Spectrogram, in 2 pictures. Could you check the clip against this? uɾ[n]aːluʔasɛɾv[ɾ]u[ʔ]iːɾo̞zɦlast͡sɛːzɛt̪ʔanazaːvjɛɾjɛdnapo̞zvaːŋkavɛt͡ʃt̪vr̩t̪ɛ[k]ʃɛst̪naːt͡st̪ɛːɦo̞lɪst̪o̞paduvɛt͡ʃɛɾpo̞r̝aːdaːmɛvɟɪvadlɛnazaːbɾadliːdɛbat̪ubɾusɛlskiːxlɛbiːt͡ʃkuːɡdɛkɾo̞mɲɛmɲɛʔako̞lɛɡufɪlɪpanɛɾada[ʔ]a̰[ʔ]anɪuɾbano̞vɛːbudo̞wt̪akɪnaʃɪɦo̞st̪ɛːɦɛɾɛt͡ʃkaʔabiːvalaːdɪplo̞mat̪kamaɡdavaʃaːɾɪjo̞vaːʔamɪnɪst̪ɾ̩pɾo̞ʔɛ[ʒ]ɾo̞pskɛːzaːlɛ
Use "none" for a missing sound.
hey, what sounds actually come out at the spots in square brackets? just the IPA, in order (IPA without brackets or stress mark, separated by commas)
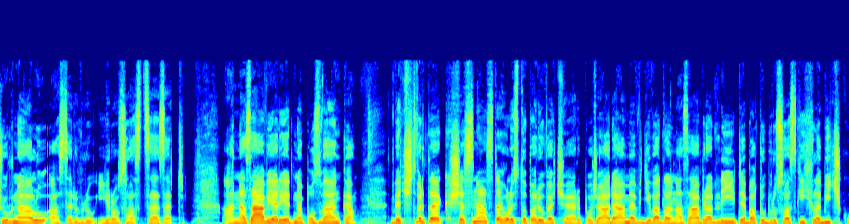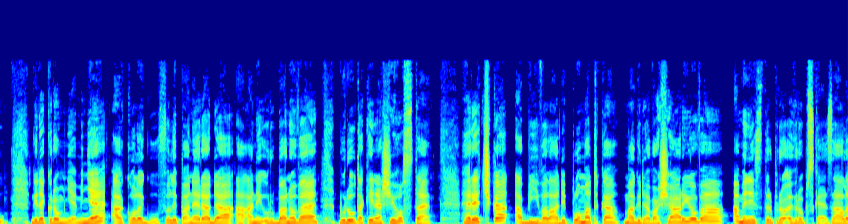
n, ɾ, ʔ, k, ʔ, ʔ, v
